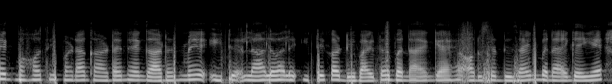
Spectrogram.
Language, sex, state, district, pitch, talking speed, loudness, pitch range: Hindi, female, Maharashtra, Solapur, 200 Hz, 215 wpm, -19 LUFS, 185-210 Hz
